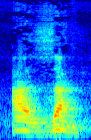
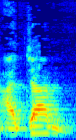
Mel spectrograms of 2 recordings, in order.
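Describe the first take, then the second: First: The middle consonant is said as a z. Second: The middle consonant is said as a j. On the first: The speaker calls it right. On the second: The speaker calls it wrong. "Bukan ajan"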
